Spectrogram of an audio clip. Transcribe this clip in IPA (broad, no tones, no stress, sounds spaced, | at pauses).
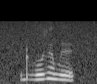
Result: ɖʱ o z ə̃ w ø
